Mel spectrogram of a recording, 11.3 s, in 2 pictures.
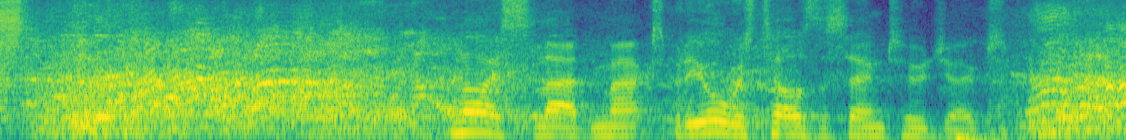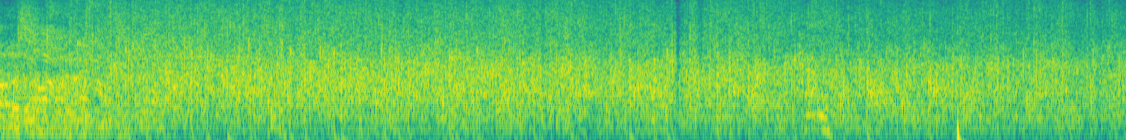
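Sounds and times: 
laughter: 0.0 - 4.0, 5.0 - 7.1, 9.5 - 10.3
speech: 2.3 - 6.2
studio audience applause: 5.8 - 11.2.

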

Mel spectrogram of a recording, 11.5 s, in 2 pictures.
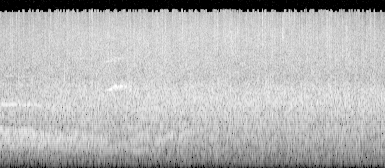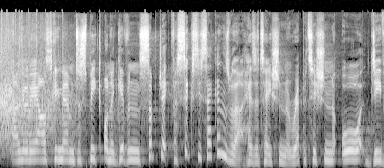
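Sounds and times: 
studio audience whooping and cheering: 0.0 - 6.0
speech: 6.0 - 11.5.

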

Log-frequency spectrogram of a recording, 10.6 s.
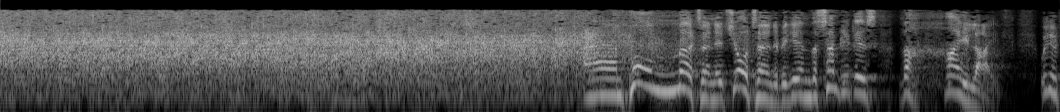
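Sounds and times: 
studio audience applause: 0.0 - 7.6
speech: 6.0 - 10.5.

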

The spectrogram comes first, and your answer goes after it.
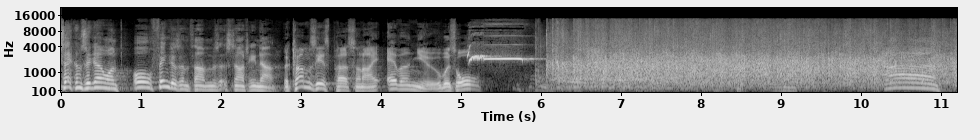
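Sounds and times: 
speech: 0.0 - 5.4
game show whistle blast: 5.1 - 6.0
audience applause: 5.9 - 11.1
voiced exclamation: 10.3 - 11.1.

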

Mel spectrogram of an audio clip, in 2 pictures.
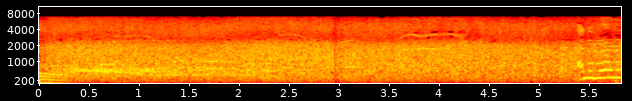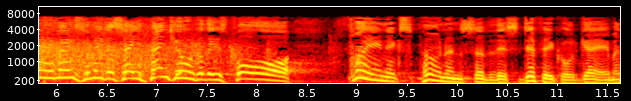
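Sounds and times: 
studio audience applause: 0.0 - 8.4
speech: 5.4 - 11.6.

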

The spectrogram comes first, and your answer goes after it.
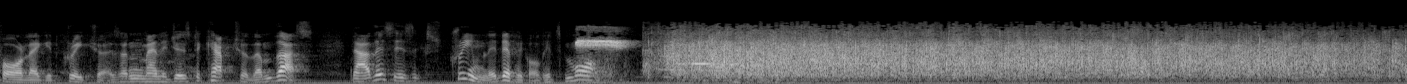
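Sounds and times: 
speech: 0.0 - 6.8
audience applause: 6.4 - 14.0.

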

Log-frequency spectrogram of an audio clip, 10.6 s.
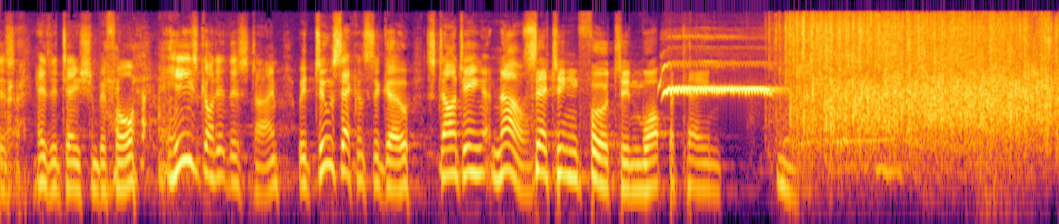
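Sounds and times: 
speech: 0.0 - 8.2
whistle blown to end the round: 6.6 - 7.8
applause: 7.6 - 10.5.

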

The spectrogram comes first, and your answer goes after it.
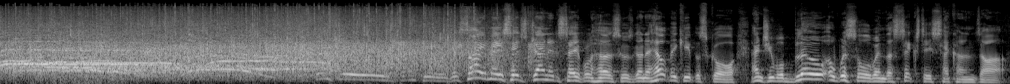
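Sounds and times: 
audience cheering and whoops: 0.0 - 4.7
audience applause: 0.0 - 5.7
speech: 4.5 - 10.0.

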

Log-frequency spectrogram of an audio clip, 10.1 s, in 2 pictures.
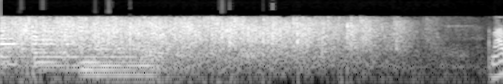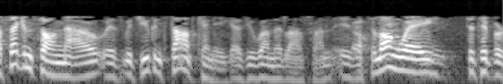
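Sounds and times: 
audience applause: 0.0 - 4.4
speech: 4.9 - 10.0.

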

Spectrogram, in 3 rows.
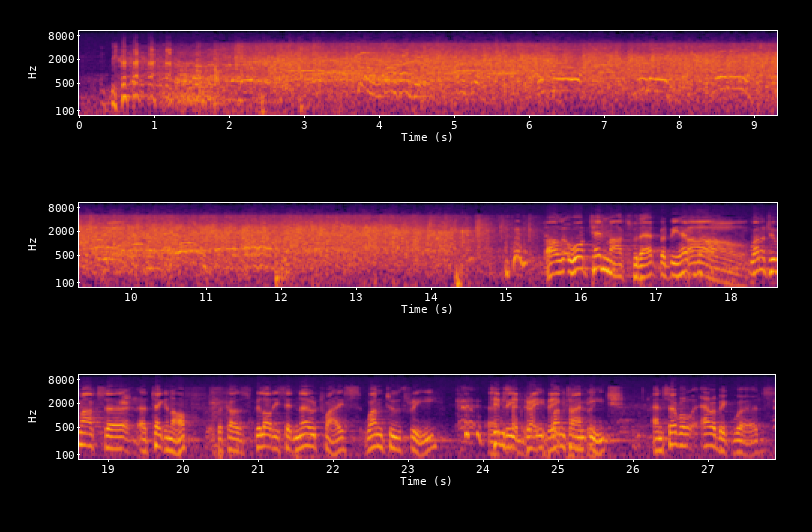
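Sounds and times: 
speech: 0.3 - 2.0, 15.6 - 27.8
laughter: 0.3 - 6.6, 9.4 - 12.4, 14.9 - 15.5, 23.6 - 26.1
audience applause: 0.8 - 15.5.

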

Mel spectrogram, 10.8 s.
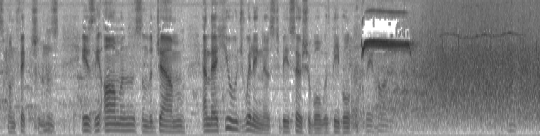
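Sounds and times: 
speech: 0.2 - 8.1
game show whistle blowing: 7.2 - 10.5
audience applause: 7.6 - 10.8.

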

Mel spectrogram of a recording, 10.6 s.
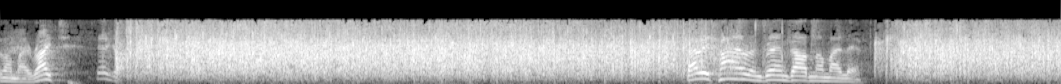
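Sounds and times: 
speech: 0.0 - 1.7, 6.9 - 8.7
studio audience applause: 1.2 - 7.8, 8.7 - 10.5.

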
